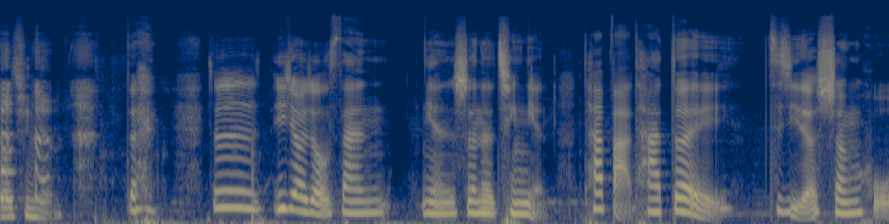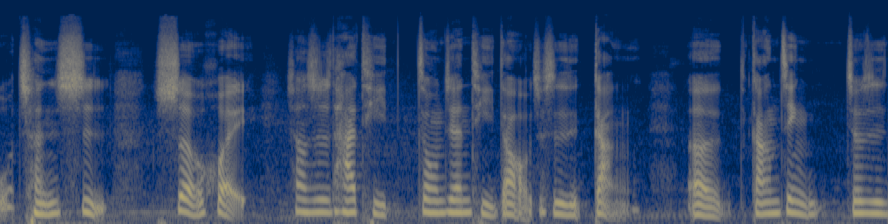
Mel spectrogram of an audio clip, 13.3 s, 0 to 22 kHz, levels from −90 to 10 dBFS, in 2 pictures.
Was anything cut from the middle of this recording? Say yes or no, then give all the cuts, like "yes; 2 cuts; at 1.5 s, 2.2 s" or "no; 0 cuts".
no; 0 cuts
